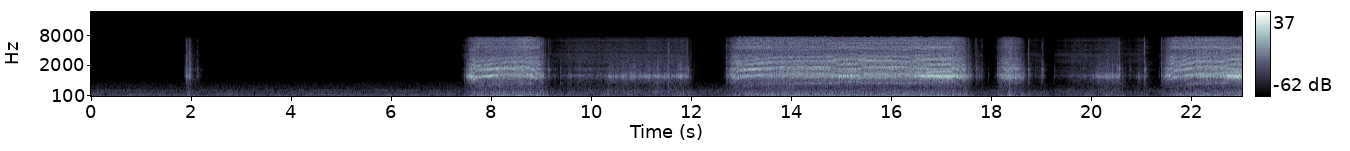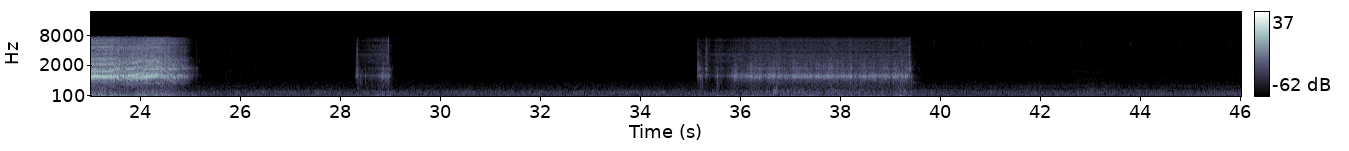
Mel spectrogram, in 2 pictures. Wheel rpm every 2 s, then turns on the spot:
0, 0, 0, 20, 80, 10, 80, 160, 120, 10, 20, 150, 40, 0, 0, 0, 0, 10, 20, 10, 0, 0, 0.
10-12 18-20 36-40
